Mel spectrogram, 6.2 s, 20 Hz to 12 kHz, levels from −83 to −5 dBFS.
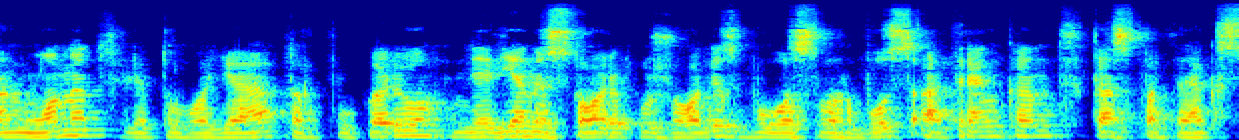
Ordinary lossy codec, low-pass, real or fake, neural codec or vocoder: AAC, 32 kbps; 10.8 kHz; real; none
